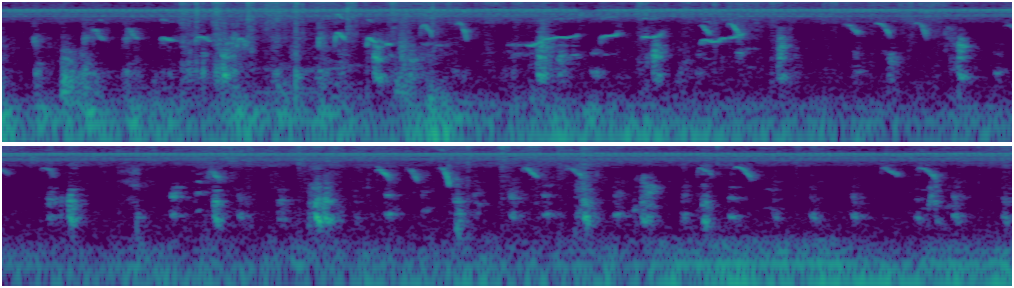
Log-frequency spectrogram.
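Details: A flock of tiny Serama chickens in a coop on a cooler Tuesday. Dense, overlapping short chirps and peeps, some rising and some falling, come quickly one after another. A few lower clucks and a constant high-pitched hiss run underneath.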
